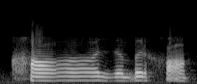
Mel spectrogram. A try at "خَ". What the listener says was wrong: خا کا مخرج کیا ہے اما جی؟ خا کا مخرج کیا ہے؟ نہیں ہے, یہی تو مسئلہ ہو رہا ہے. Top of the throat. ہاں ادنا حلق. ادنا حلق جو ہوتا ہے وہ میڈل آف تھروٹ نہیں ہوتا ہے, وہ ٹاپ آف دا تھروٹ ہوتا ہے. ہاں ادنا سے, ماشاء اللہ.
